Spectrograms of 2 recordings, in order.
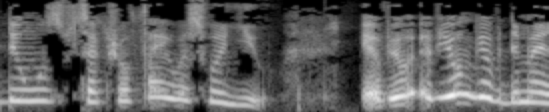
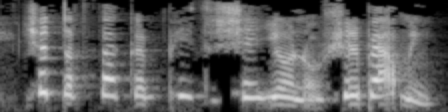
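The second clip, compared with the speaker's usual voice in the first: high, mock furious rant at a partner; mock angry yelling; 7 semitones higher than usual. Girlfriend yelling at her man, mock fury. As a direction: play an angry girlfriend lashing out, pitched up. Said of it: "don't be like".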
